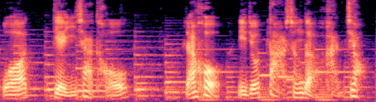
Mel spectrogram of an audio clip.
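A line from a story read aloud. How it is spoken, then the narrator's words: Speaking quietly. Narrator (Chinese): 桑乔仔细检查了猎枪，然后小声地对桑桑说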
